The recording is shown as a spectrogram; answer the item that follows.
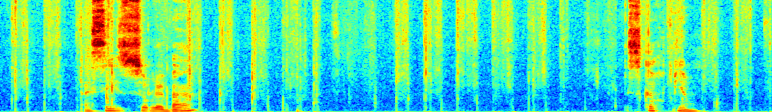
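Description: Tarot cards are shuffled in quick papery riffles and then drawn and laid down with soft slaps, as a quiet voice speaks between the bursts of shuffling.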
